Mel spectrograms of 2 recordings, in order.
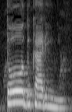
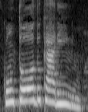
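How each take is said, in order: First: Said in the usual way. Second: "todo" lifted and leaned on; stress on todo. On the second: Shown as a demonstration. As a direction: push "todo" up in pitch.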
